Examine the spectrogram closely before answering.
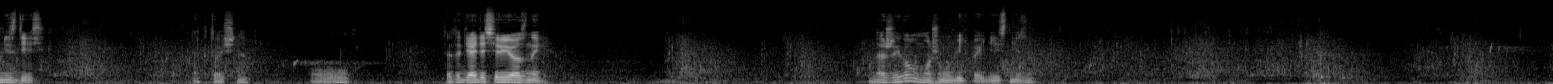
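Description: Water splashes and sloshes as a swimmer paddles.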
